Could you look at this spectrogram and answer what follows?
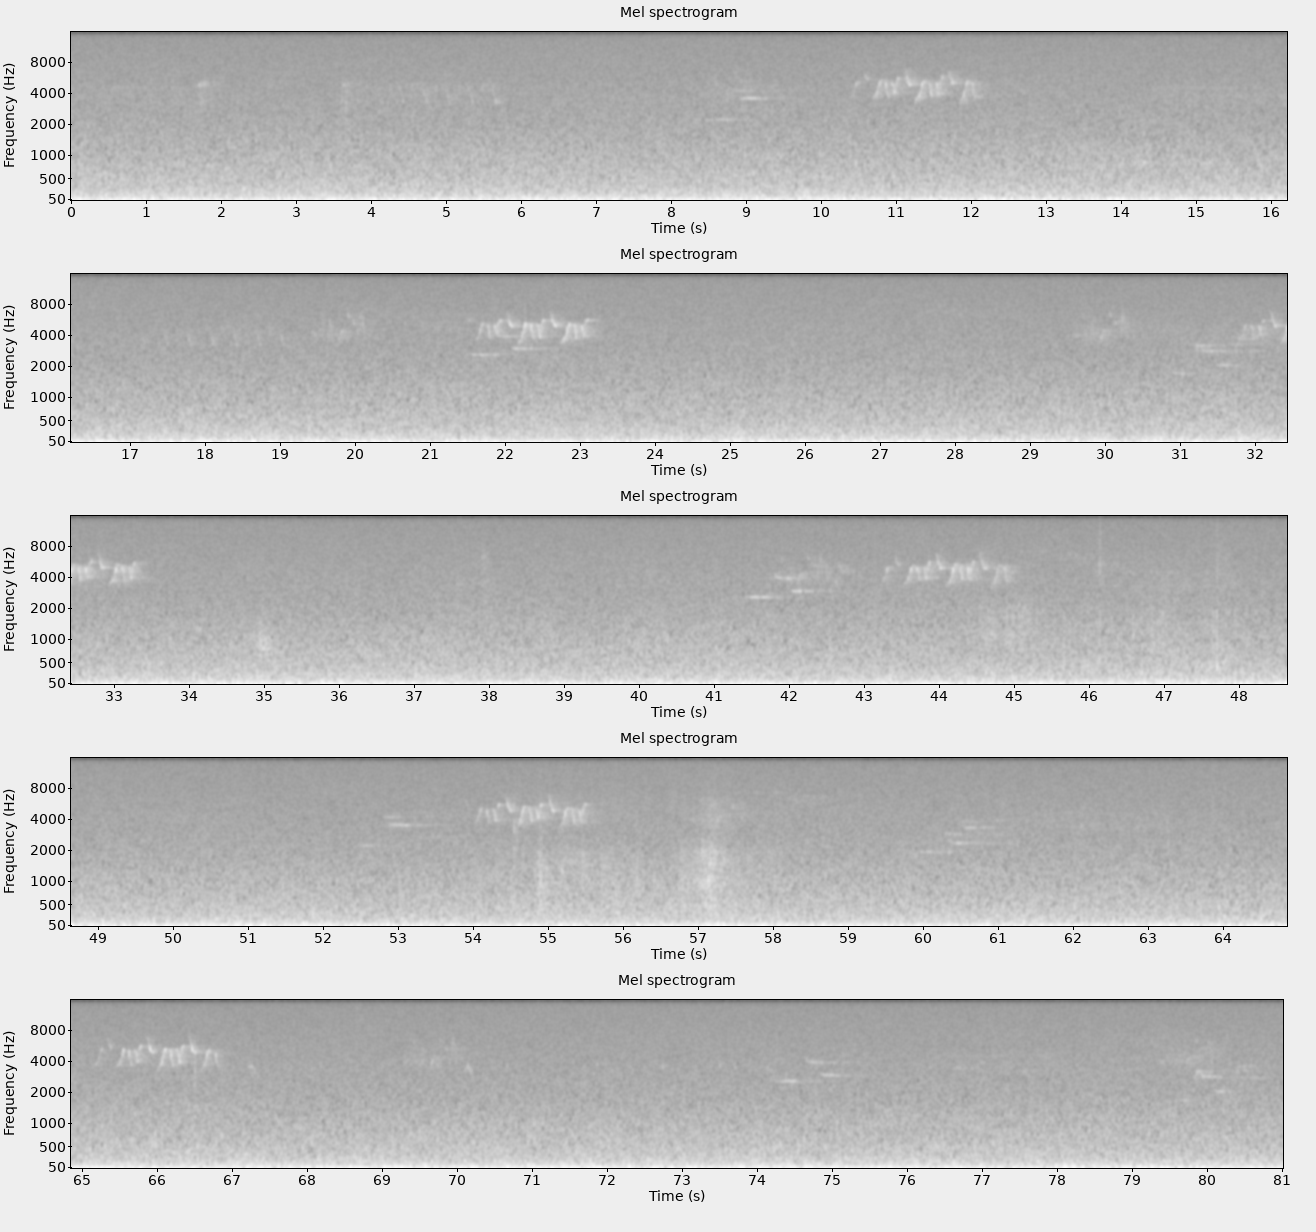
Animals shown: Ovenbird (Seiurus aurocapilla)
Common Yellowthroat (Geothlypis trichas)
Magnolia Warbler (Setophaga magnolia)
Hermit Thrush (Catharus guttatus)

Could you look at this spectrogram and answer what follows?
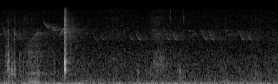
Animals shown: Magnolia Warbler (Setophaga magnolia)
Ovenbird (Seiurus aurocapilla)

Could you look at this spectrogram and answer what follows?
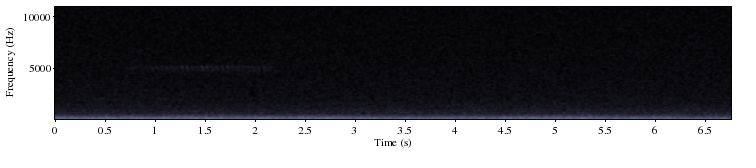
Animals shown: Dark-eyed Junco (Junco hyemalis)

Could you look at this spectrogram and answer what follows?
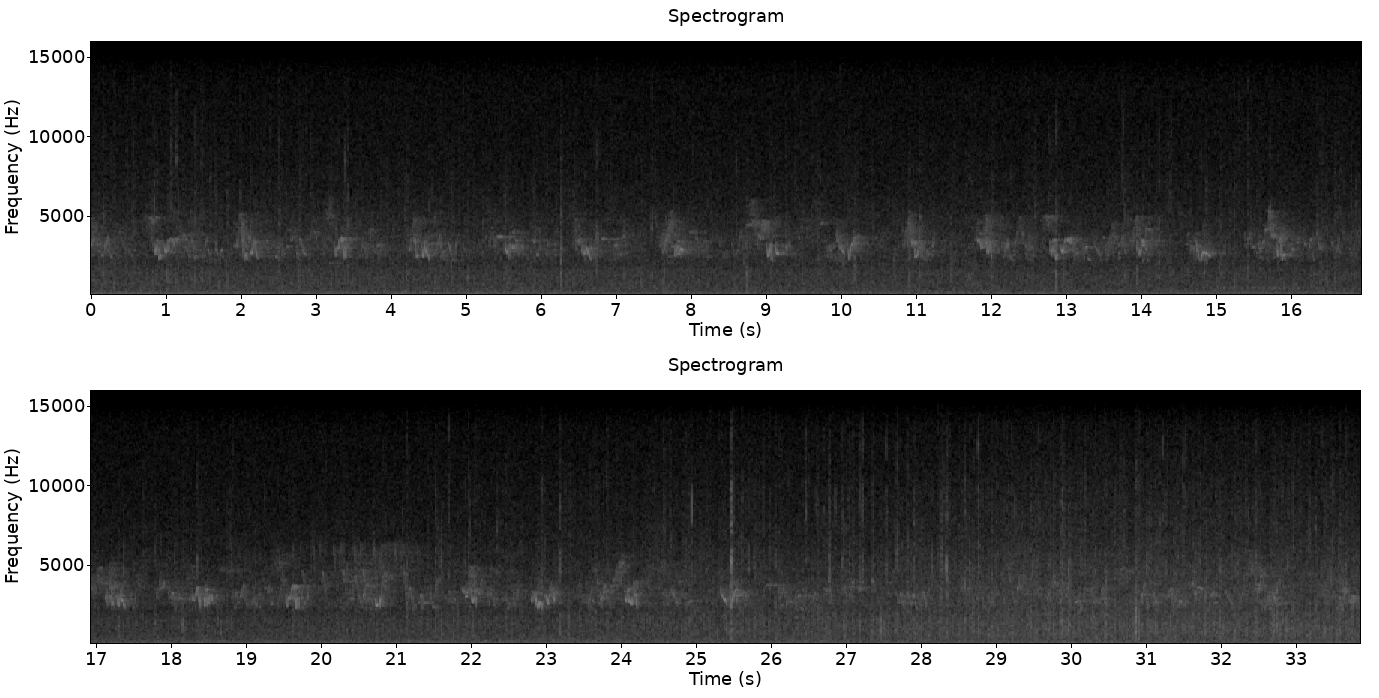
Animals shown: Ovenbird (Seiurus aurocapilla)
Red-eyed Vireo (Vireo olivaceus)

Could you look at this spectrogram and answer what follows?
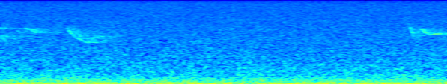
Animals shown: Blue-headed Vireo (Vireo solitarius)

